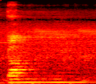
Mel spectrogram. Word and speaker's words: गं: गम इनका बीज है लेकिन गम का उच्चारण हम जो करते हैं ना तो गम वाला भाषा में जो गम होता है ऐसा हम करते हैं तो गम का उच्चारण तालुस्त होना चाहिए।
